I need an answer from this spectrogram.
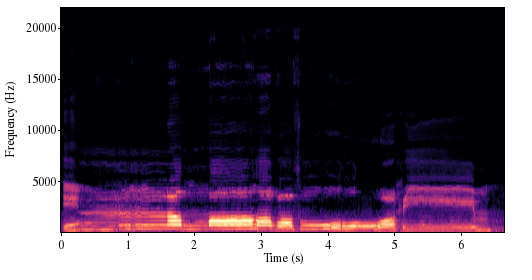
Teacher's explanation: را کو را سے ملا کر ادغام کریں گے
